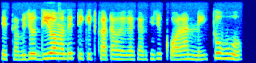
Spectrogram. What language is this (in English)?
Bangla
